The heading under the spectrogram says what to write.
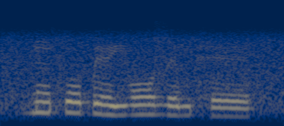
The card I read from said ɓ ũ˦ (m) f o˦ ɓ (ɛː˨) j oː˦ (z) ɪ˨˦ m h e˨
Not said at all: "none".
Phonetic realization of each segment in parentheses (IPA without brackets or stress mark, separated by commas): none, eː˨, z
